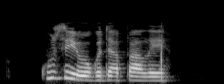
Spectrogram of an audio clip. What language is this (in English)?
Mari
